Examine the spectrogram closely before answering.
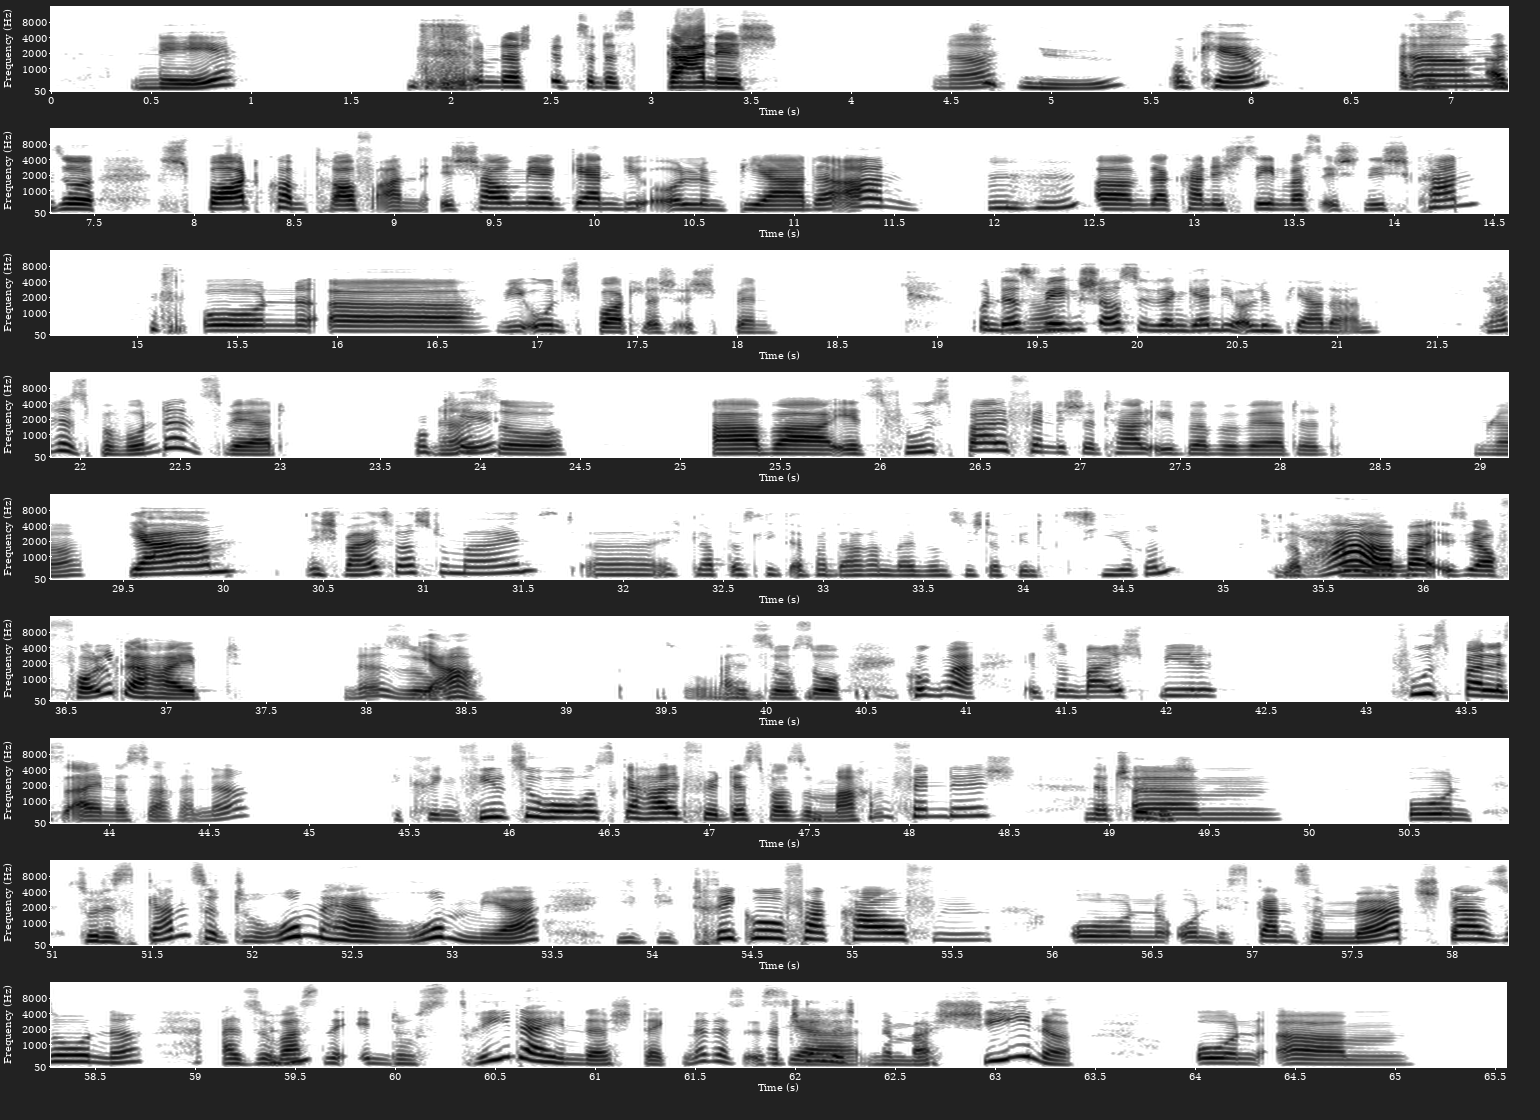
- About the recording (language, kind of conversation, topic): German, unstructured, Ist es gerecht, dass Profisportler so hohe Gehälter bekommen?
- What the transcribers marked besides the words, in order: snort; stressed: "gar nicht"; chuckle; snort; other background noise; unintelligible speech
